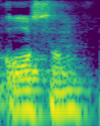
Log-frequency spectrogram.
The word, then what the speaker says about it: Osome: So it's called Awesome. It's spelled differently, but it's Awesome.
